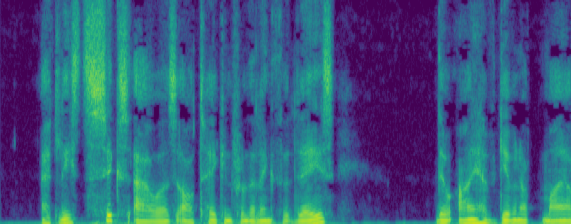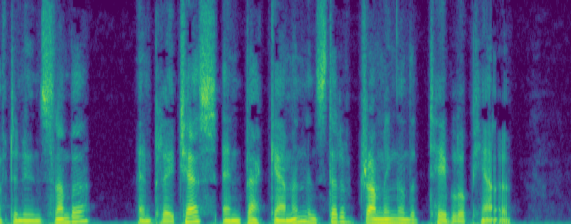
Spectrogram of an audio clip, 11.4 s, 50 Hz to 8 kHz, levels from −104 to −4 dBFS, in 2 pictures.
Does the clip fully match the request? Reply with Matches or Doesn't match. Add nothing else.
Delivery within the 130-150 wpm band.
Doesn't match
